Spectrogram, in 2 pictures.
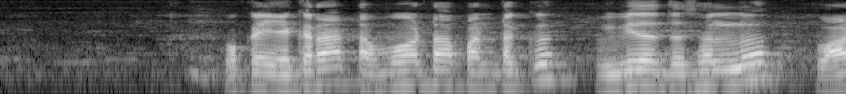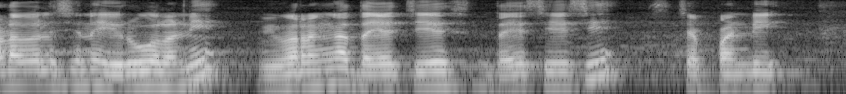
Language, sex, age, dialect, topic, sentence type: Telugu, male, 18-24, Southern, agriculture, question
